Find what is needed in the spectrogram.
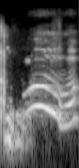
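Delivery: high, loud mock-startled "ooh"; retold startled reaction. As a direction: jump back vocally on a high ooh.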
